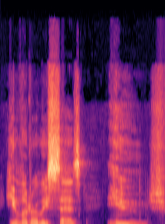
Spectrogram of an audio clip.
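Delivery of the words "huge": put-on "huge" punched, New York accent. Imitating how someone says a word: Trump accent. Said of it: "kind of a Trump accent".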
